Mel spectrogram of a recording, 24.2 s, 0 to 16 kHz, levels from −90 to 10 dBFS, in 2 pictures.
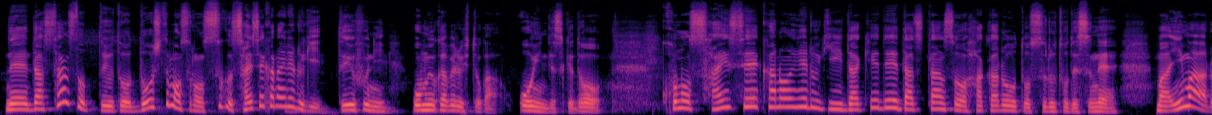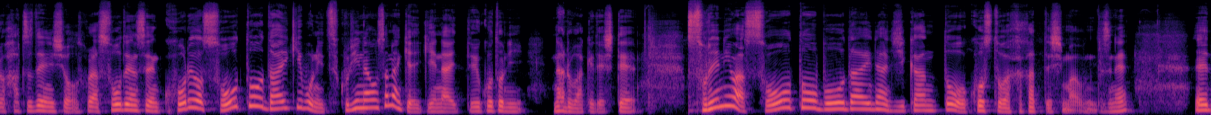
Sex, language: male, Japanese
